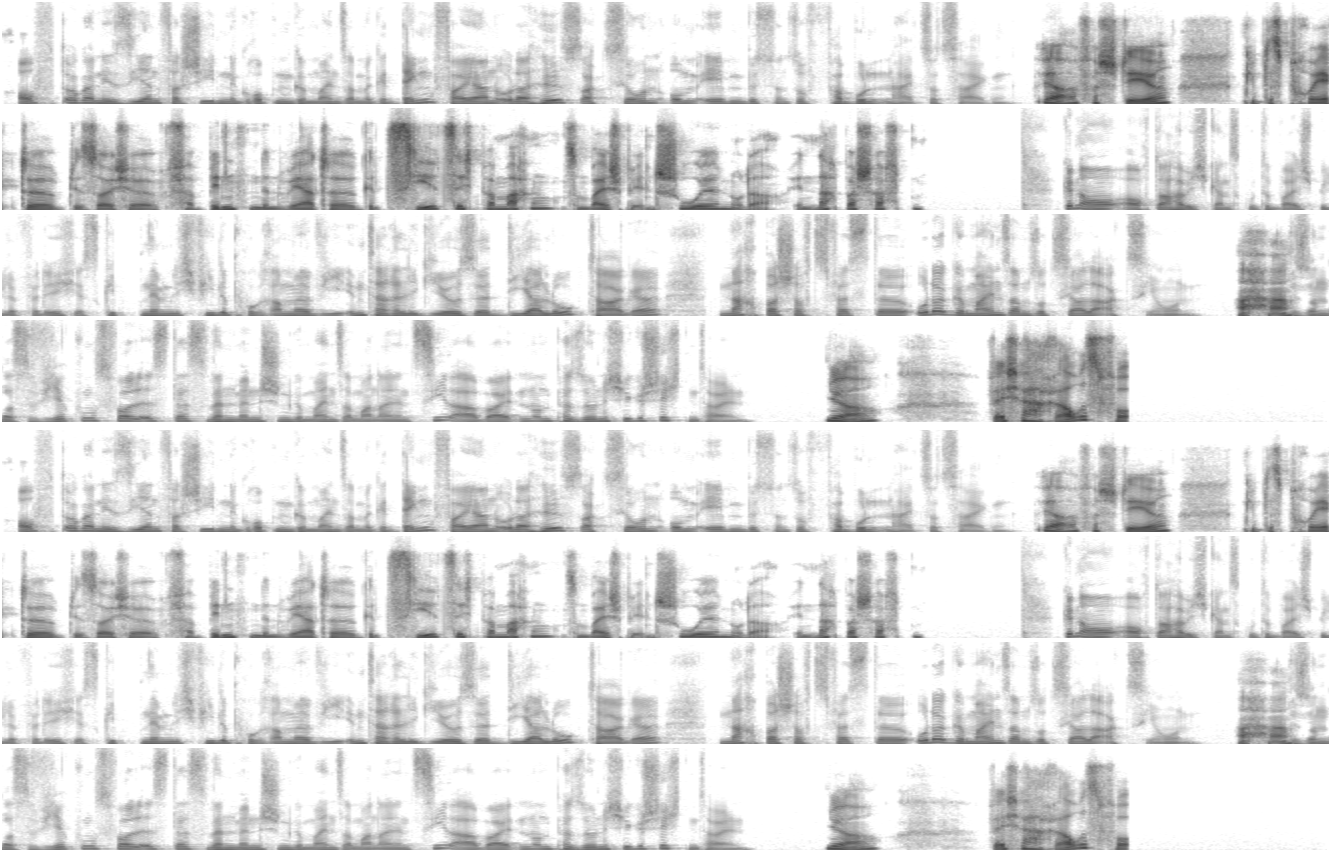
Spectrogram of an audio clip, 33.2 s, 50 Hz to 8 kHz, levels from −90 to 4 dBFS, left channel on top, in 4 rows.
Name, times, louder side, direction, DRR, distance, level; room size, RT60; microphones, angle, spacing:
voice 1, 0.1-6.3 14.7-24.1 24.6-29.6, left 1 dB, 10° left, 1.8 m, -40 dB
voice 2, 6.5-13.9 24.3-24.7 30.0-31.9, left 5 dB, 40° left, 0.7 m, -30 dB
head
